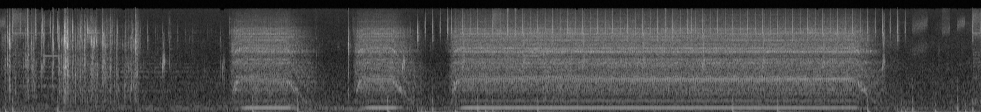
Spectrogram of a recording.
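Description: A small electric motor runs three times: two short runs, then one of about eight seconds. Each run spins up and winds down. Before it, paper and a filter bag rustle and crinkle as they are handled.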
